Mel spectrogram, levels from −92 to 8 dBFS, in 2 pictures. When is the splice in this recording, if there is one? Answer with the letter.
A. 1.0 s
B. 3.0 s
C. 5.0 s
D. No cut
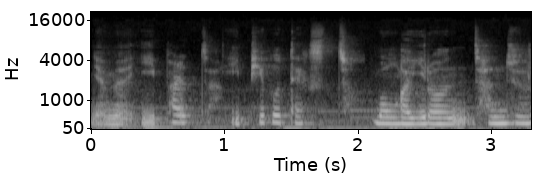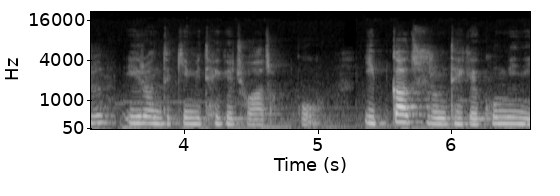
D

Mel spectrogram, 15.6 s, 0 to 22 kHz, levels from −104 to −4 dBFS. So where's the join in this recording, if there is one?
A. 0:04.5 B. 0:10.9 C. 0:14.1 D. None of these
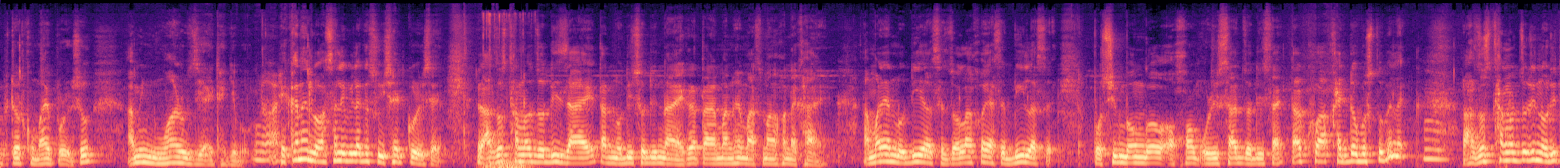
A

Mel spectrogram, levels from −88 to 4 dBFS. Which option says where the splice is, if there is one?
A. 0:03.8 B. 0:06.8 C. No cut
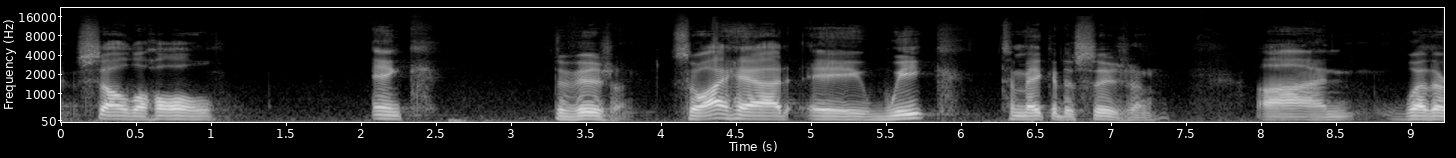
A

